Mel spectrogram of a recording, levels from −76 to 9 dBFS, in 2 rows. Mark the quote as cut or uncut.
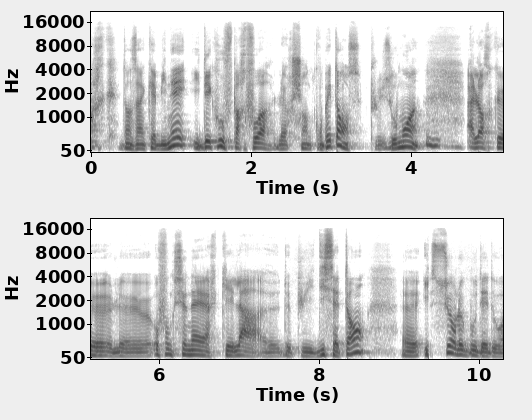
cut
